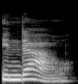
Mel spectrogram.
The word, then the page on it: endow: British English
